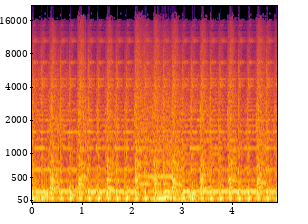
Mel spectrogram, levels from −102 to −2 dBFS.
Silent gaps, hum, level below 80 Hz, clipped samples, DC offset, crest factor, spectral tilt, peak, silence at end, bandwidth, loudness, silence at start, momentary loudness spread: none; none; -18 dBFS; 0.8%; under 0.1%; 8 dB; -5.5 dB/octave; 0 dBFS; 0 s; 17.5 kHz; -9 LUFS; 0 s; 2 LU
